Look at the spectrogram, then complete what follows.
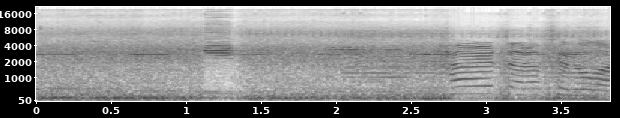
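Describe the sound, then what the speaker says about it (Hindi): Heavy, congested street traffic rumbles steadily up close as engines drone, and two short car-horn honks cut through, one brief toot and then a wavering longer one. "अभी भी यहाँ पे देखें कितना ट्रैफिक है"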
